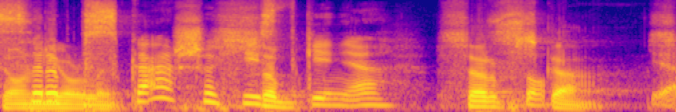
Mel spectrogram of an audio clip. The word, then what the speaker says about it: Srpska: Srpska. Yeah. Srpska.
